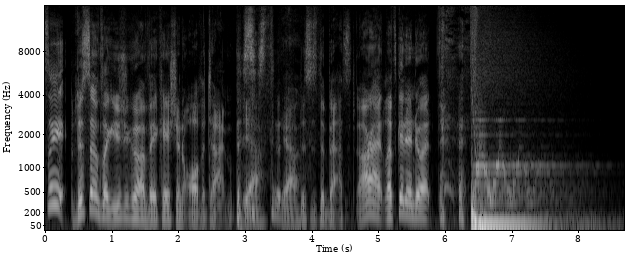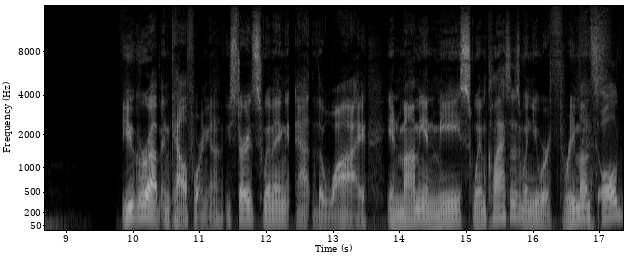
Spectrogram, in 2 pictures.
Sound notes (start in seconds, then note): 6.4 sharp tone echoing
